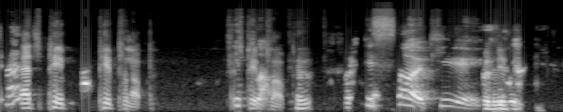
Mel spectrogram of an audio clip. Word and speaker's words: Piplup: Actually, it's Pillip. I think I'm not very good at pronouncing it. Yeah, Pokemon names are weird. Which one is it? The blue penguin? Yeah. How do you pronounce that? That's Piplup.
